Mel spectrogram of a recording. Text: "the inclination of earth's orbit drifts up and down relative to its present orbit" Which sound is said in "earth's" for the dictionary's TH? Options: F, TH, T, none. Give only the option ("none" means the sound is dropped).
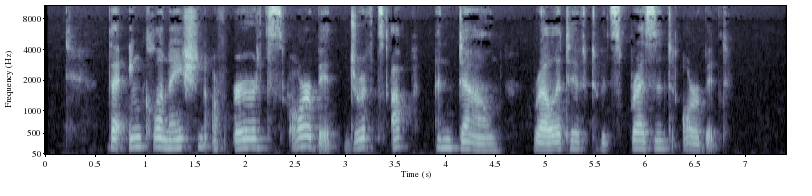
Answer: TH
